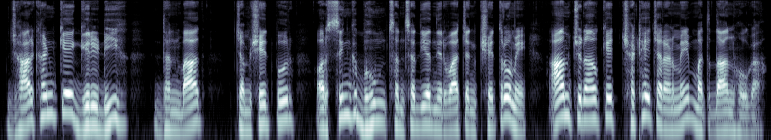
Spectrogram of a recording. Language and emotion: Hindi, neutral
